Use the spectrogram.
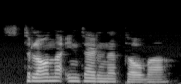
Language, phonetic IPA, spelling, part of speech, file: Polish, [ˈstrɔ̃na ˌĩntɛrnɛˈtɔva], strona internetowa, noun, Pl-strona internetowa.ogg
